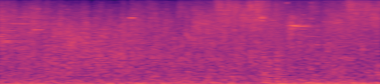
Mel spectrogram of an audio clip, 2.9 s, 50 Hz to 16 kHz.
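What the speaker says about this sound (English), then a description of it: "Oh, so many explosions! So many explosions!" Explosions in the video game Warhammer 40K: Inquisitor Martyr form a dense, continuous rumble of overlapping blasts and bursts, loud and close, with heavier low booms swelling toward the end.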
